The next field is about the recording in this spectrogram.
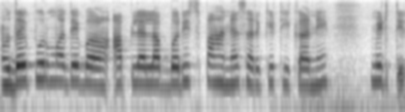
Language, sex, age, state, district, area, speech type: Marathi, female, 18-30, Maharashtra, Amravati, rural, spontaneous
